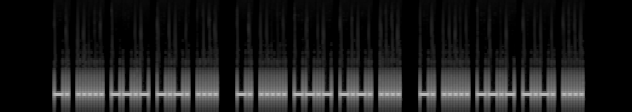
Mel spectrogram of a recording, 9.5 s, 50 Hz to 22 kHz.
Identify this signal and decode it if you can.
Morse code, heard as a keyed tone, about 28 wpm, 700 Hz. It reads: N5QCH N5QCH N5QCH
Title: USA Call Signs Repeated 3x 28wpm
